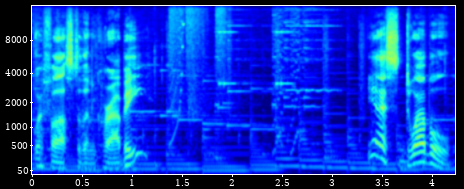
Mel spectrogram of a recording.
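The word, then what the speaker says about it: Dwebble: faster than Krabby yes dble because it rhymes with Pebble it's not dweeble it's not saying I'm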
